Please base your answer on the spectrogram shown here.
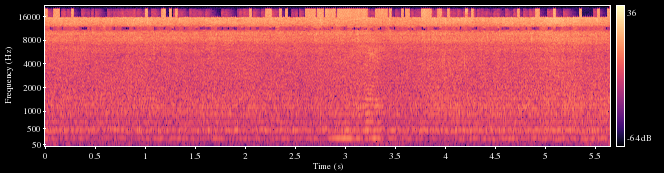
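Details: Bees visiting a feeder outdoors on a small farm, buzzing steadily in a low droning hum that swells briefly as one passes close.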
